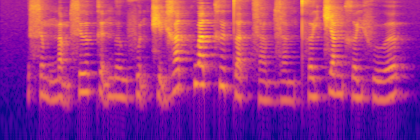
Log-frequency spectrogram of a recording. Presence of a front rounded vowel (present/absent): absent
